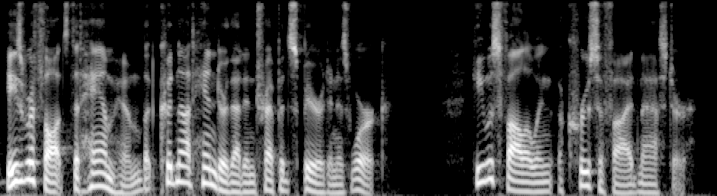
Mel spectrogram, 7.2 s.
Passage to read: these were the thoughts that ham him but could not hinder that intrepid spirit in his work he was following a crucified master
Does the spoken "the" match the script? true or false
false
